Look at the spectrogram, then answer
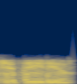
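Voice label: Speech, Russian, air traffic control; Digits; DCS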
